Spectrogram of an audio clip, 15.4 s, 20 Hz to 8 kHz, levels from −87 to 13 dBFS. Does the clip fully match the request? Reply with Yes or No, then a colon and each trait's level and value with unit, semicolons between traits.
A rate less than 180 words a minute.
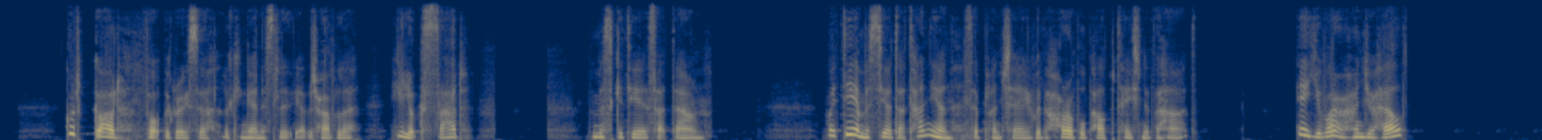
Yes: average, 140 wpm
